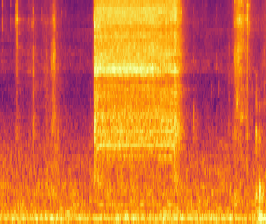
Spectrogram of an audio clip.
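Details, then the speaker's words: Surgical wire driver running: brief high-pitched whirring burst just under a second from a powered wire driver during transiliac transsacral pelvic fixation with a CurvaFix Low Profile implant, quiet operating room. "Can I get a wire driver? Please take these wires out as well."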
